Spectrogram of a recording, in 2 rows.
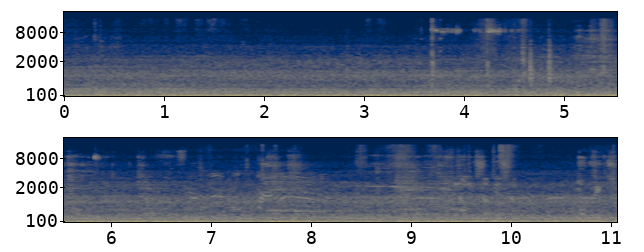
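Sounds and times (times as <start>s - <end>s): car engine and tyres rumbling: 0.0s - 11.0s.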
